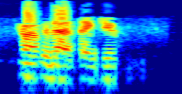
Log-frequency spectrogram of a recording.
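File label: Light Rail Security Light Rail, scanner audio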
